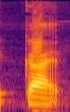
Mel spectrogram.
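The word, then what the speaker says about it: can: देख रहे हैं कि दो कॉन्सोनेंट के बीच में ए आया है। यहाँ पे सी का हो जाएगा क, ए का हो जाएगा आई, एन का हो जाएगा न, तभी इसका प्रोनाउंसिएशन होता है कैन।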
